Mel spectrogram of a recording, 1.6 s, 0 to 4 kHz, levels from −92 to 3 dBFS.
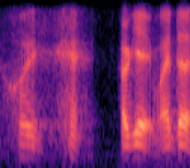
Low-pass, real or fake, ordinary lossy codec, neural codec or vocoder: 3.6 kHz; real; Opus, 32 kbps; none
